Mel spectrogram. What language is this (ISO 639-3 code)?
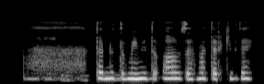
pus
